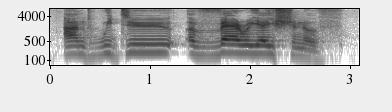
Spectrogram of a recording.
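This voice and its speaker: In an English accent, a man speaks at a high pitch. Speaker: conference speaker, digital strategy director. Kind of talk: conference presentation. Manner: some hesitations and restarts.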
